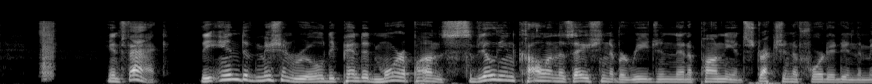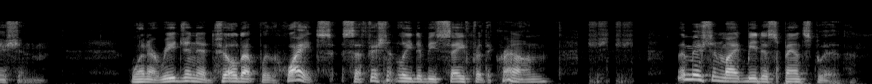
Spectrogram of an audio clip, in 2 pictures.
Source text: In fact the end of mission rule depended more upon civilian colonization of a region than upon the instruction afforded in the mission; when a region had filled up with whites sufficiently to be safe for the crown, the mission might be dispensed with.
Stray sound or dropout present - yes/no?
yes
